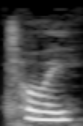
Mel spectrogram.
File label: pronunciation en toy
